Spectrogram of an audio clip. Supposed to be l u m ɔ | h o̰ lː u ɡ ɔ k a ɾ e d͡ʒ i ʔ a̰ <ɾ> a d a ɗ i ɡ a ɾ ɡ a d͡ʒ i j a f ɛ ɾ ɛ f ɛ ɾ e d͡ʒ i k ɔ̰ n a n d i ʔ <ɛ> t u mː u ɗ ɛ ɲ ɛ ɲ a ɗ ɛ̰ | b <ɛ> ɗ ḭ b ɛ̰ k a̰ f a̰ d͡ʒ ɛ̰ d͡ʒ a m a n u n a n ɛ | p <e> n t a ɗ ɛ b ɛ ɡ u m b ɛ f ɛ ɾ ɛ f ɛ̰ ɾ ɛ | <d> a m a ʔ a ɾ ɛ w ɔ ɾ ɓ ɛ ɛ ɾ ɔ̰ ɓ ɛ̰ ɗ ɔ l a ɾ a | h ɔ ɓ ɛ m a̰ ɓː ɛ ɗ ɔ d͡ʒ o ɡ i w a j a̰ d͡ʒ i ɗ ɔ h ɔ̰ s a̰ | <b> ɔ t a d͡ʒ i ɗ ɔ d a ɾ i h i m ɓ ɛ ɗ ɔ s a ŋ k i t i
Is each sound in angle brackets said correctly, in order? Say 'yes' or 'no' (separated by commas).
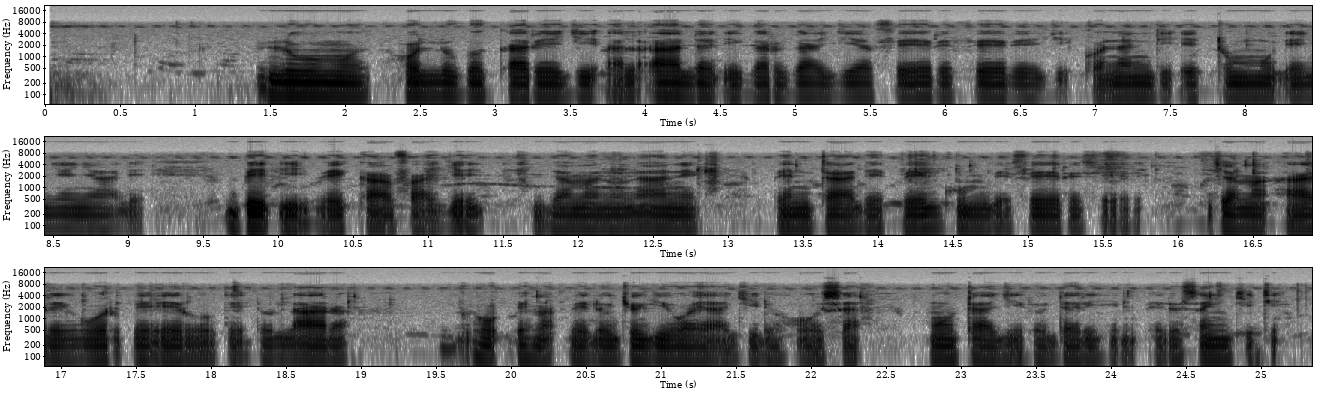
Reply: no, yes, no, no, no, no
